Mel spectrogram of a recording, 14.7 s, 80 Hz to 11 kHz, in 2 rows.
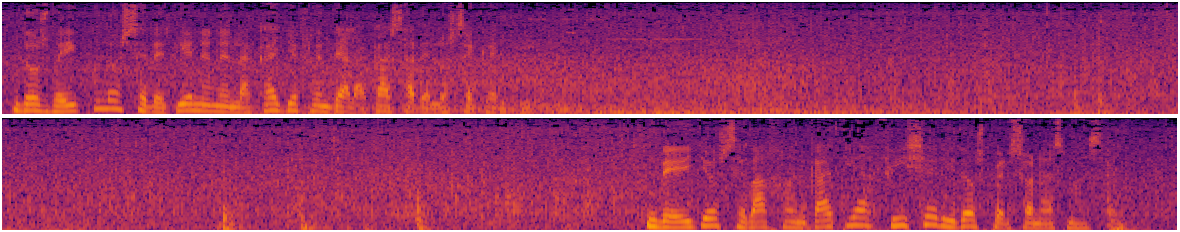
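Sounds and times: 
speech: 0.0s - 3.7s, 11.4s - 14.5s
heavy rain falling at night: 0.0s - 14.6s
soft knocks: 5.9s - 11.1s.

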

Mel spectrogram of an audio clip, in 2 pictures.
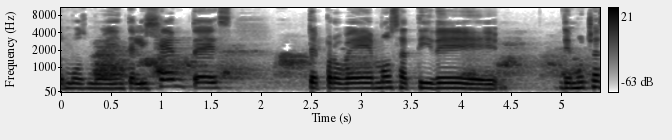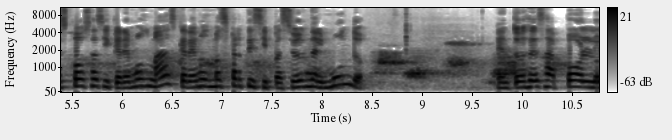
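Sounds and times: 
speech: 0.0s - 9.0s, 9.8s - 10.7s
dog barking: 0.3s - 2.6s, 4.3s - 5.4s, 6.5s - 10.7s.

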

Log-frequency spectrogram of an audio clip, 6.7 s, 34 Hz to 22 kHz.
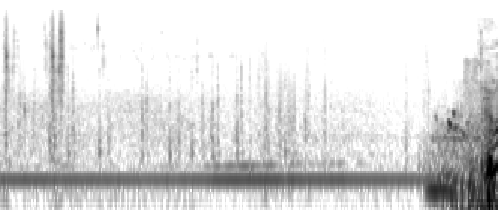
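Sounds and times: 
video game character footsteps: 0.0s - 6.0s
low electronic hum: 4.5s - 6.6s.

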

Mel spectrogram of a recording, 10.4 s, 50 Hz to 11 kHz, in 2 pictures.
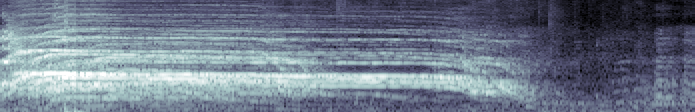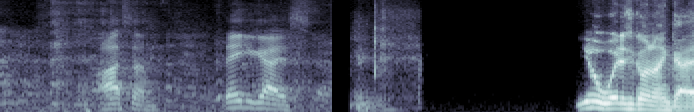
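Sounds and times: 
live audience at a lecture screaming and cheering: 0.0s - 4.2s
laughter: 4.0s - 7.7s
speech: 7.0s - 7.6s, 9.6s - 10.4s.

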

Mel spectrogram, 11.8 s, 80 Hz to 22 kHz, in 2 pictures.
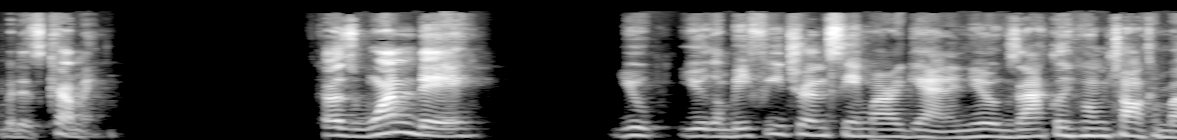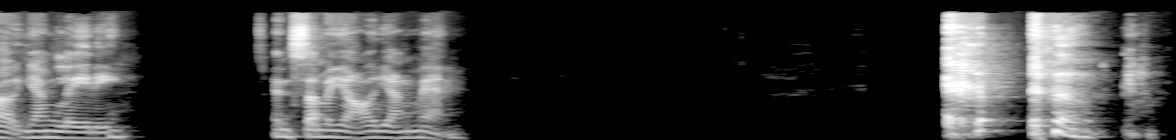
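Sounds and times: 
speech: 0.0s - 0.6s, 1.6s - 2.5s, 3.1s - 6.6s, 7.2s - 8.3s
person coughing: 10.6s - 11.7s.

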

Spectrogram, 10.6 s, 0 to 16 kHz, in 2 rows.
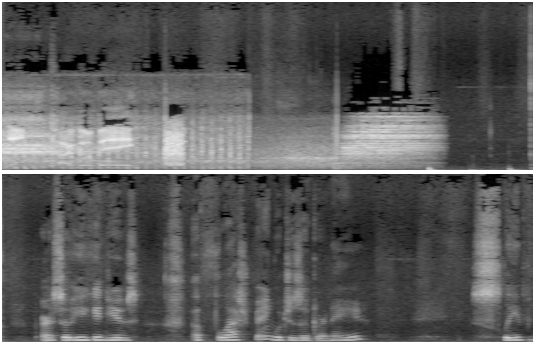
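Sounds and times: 
helicopter rotor chopping: 0.0s - 4.4s
roaring whoosh: 1.3s - 4.4s
speech: 5.8s - 9.0s, 10.0s - 10.6s.

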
